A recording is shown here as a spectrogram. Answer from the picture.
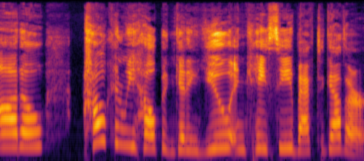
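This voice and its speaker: A woman's squeaky, put-on character voice at an extremely high pitch, with lively intonation at a moderate pace, dry and close with no echo. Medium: audio drama.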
